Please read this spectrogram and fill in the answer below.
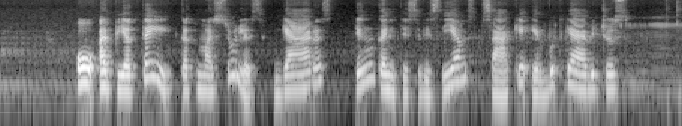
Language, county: Lithuanian, Utena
